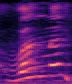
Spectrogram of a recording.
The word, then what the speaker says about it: ظنا: ظنا كيف جاء أي كلمة ظن ومشتقا ظن كيف جاءت يعني أظفر ظنا كيف جاء يعني ظنا وين ما أجت هي ومشتقاتها، تقرأ بالظاء وليست بالضاد، سواء جاءت بمعنى الشك أو اليقين وسواء كانت اسما أو فعلا فلا بد أن تلفظ بالظاء وليست بالضاد.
